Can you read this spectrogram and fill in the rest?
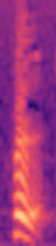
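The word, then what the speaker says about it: Phut: Now, I didn't know if that was Put or Pahut or Foot or Foot. And I looked it up in my Strong's Concordance, and it's pronounced Foot. F-U-T.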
